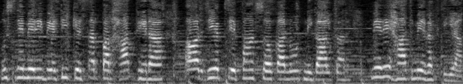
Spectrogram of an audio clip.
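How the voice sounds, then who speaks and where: A woman's voice: sits high, fairly even intonation, unhurried, a bit bright, faint music behind. A woman narrating an emotional first-person story in an earnest, sorrowful way.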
